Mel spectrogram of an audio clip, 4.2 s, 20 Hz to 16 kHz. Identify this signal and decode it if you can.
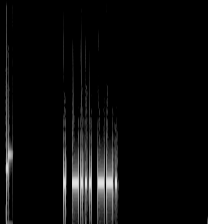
Morse code, heard as a keyed tone, about 28 wpm, 700 Hz. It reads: EBG
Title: USA Call Sign Postfixes - 3 Letters 28wpm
